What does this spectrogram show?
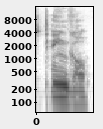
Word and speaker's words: Tingle: Dingle. And I was like, Gary, it's Tingle. It's Ding. It's not. It's Tingle.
